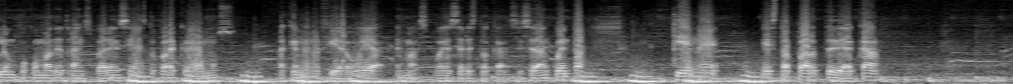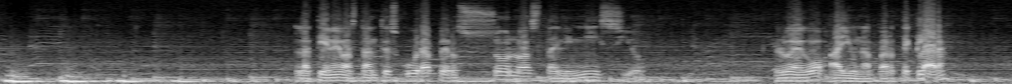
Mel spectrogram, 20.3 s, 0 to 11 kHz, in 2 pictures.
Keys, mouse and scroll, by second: 0.0-1.5 drag, 2.9 click, 3.8-6.2 ctrl+drag, 6.9-9.0 drag, 9.2 click, 10.9 click, 12.9 click, 13.9-16.7 drag, 18.2 click, 19.8 click.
